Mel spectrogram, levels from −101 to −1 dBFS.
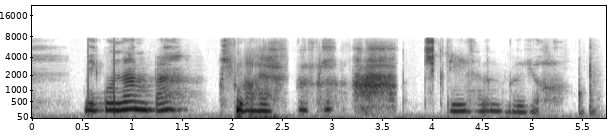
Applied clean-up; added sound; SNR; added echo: neural diffusion model UNIVERSE++.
